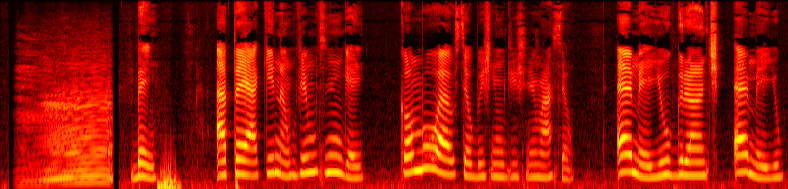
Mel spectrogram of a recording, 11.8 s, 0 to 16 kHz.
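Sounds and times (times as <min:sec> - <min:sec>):
cow mooing: 0:00.2 - 0:01.7
speech: 0:02.0 - 0:02.6, 0:03.3 - 0:11.8.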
